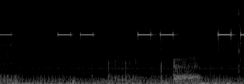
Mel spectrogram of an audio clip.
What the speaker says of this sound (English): Little beeping sound.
